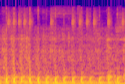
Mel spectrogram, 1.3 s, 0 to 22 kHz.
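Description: A 2020 Kawasaki KLX 110 pit bike fitted with a Pro Circuit T6 exhaust and UNI air filter idles nearby, a loud, rapid, steady single-cylinder putter with a clattery, thumping pulse.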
